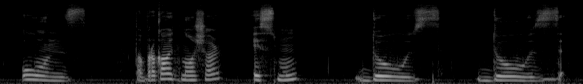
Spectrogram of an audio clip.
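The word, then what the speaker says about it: douze: طب رقم 12 اسمه دوز دوز نفس الكلام بتضم بقك وتقول دوز رقم 13 اسمه يز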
